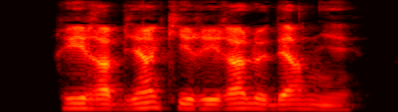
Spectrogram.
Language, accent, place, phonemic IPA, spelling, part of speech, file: French, France, Lyon, /ʁi.ʁa bjɛ̃ ki ʁi.ʁa l(ə) dɛʁ.nje/, rira bien qui rira le dernier, proverb, LL-Q150 (fra)-rira bien qui rira le dernier.wav
- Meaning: he who laughs last laughs best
